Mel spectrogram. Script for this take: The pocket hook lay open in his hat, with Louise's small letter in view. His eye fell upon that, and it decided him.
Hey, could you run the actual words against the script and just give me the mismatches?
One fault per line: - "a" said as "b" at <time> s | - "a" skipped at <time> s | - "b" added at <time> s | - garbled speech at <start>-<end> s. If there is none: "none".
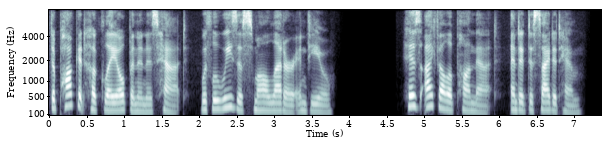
none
